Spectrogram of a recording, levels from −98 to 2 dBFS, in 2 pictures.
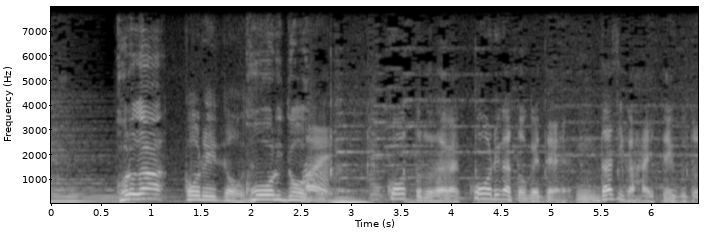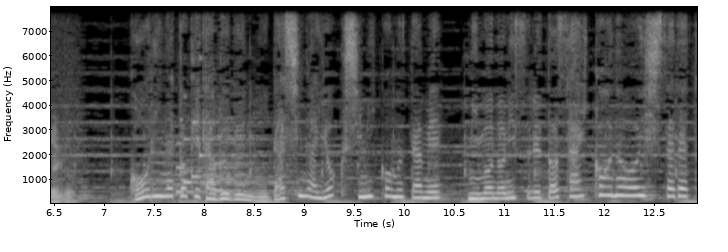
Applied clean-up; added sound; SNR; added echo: none; none; none; none.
